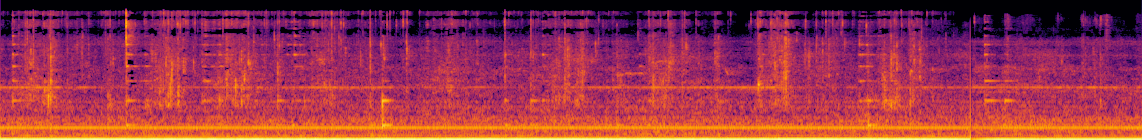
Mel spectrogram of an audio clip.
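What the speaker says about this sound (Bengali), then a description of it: "এখন আমি নুন হলুদ মাখিয়ে এটাকে ভেজে নেব" Live tangra fish, rubbed with salt and turmeric, frying in hot oil in a pan, giving a steady sizzle with occasional clinks of a utensil, all over a loud, constant low hum.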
